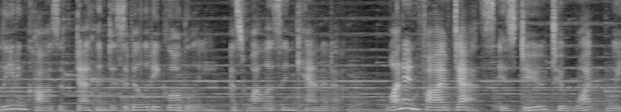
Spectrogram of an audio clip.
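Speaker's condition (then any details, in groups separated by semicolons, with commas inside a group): No condition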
